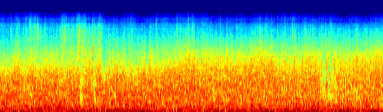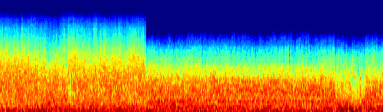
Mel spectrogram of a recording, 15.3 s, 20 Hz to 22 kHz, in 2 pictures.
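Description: Heavy wind buffeting on a GoPro Hero 10's microphone, mixed with water rushing and spraying past a slalom windsurf board planing at speed. The noise is steady and loud; about two-thirds of the way through, the hiss turns duller as the high end drops away.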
